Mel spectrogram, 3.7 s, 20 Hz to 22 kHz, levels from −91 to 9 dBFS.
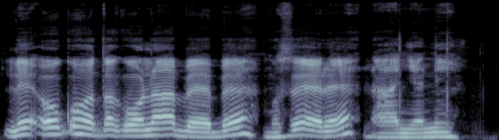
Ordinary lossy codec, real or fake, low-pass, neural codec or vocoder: none; fake; 19.8 kHz; vocoder, 44.1 kHz, 128 mel bands every 512 samples, BigVGAN v2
